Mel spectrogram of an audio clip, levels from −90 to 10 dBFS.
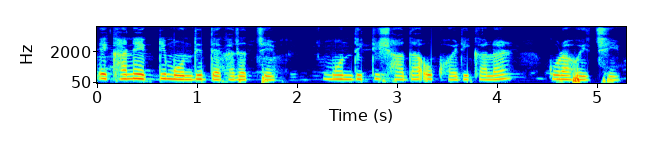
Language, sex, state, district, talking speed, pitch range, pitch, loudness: Bengali, male, West Bengal, Alipurduar, 135 wpm, 190-225 Hz, 210 Hz, -18 LUFS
